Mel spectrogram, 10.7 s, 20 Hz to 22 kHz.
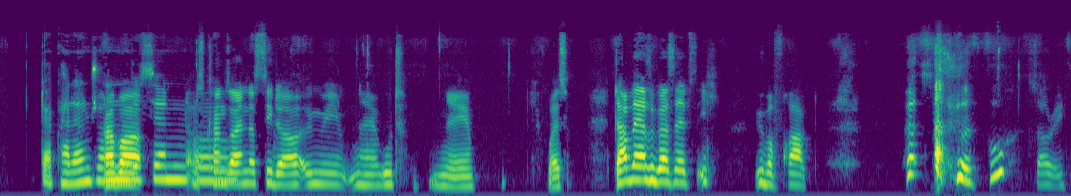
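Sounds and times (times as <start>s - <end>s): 
speech: 0.4s - 4.8s, 5.5s - 10.6s
person sneezing: 9.3s - 9.6s.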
